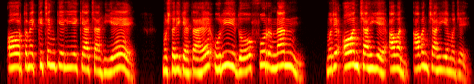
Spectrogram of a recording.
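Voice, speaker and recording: A man from Pakistan teaching an online Arabic lesson, repeating each word slowly and switching to firm reminders. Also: sits high. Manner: patient, repetitive drilling of words, switching to strict reminders. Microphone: video call.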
